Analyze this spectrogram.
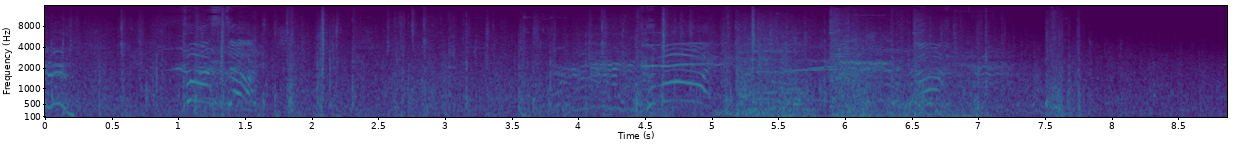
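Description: A horse-drawn carriage rattles over cobblestones.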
